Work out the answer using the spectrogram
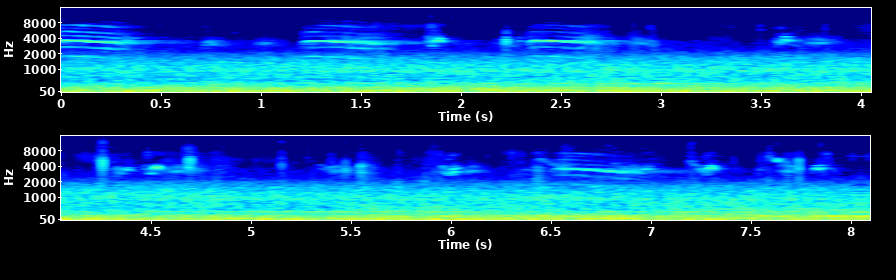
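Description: Wild bird calls: a short descending call repeated four times, twice in the first three seconds and again near the end, over scattered light ticks and a faint steady hum.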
